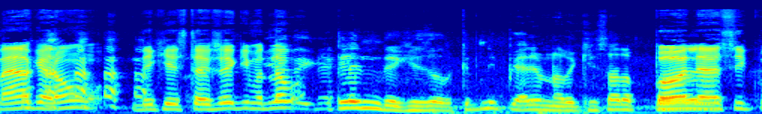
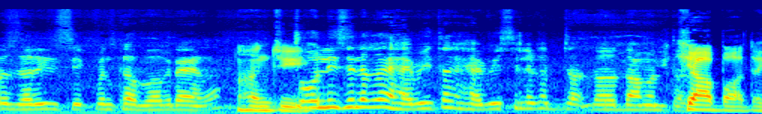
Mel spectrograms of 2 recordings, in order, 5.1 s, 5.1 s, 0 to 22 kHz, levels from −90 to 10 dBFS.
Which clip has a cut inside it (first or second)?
first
